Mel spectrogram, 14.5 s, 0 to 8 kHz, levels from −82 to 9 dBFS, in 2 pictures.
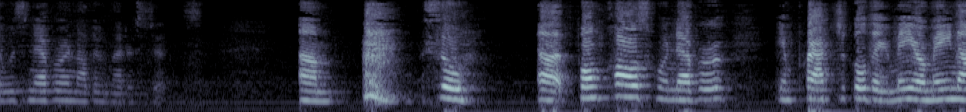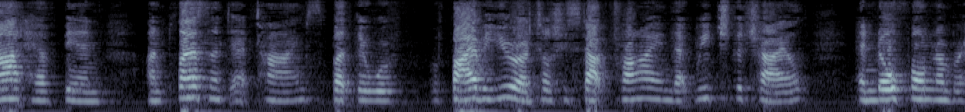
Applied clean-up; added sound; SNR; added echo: none; none; none; none.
